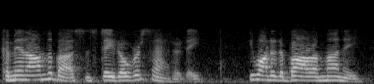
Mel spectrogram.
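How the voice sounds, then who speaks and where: A woman's voice: lowish voice, animated, a little fast. An actress playing a plain-spoken, disapproving middle-aged country woman with a drawl in a radio western. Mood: earnest recounting. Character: plain-spoken rural stepmother, disapproving and forthcoming. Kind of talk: old-time radio western acting. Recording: dull old radio recording.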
